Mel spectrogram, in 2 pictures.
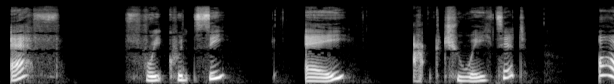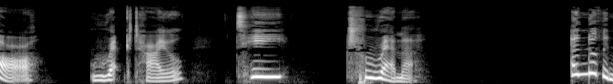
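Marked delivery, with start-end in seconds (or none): none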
